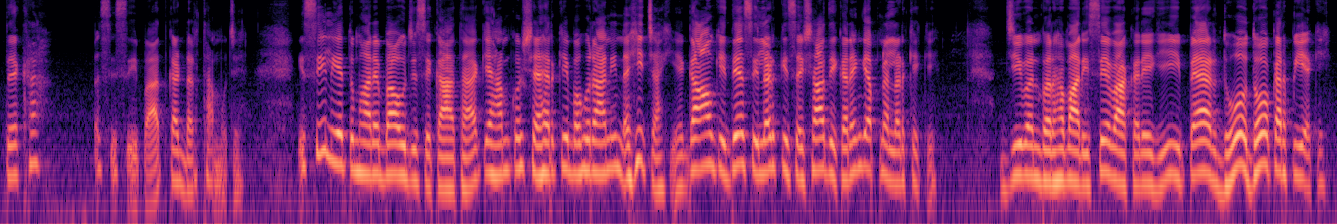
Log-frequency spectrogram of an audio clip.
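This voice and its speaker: A woman playing a nagging, sharp-tongued older village mother-in-law in a cartoon family comedy, scolding and sarcastic. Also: medium pitch, moderate pace, natural voice. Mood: bitter grumbling. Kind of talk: Hindi animated family comedy story acting.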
